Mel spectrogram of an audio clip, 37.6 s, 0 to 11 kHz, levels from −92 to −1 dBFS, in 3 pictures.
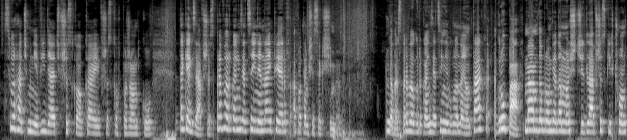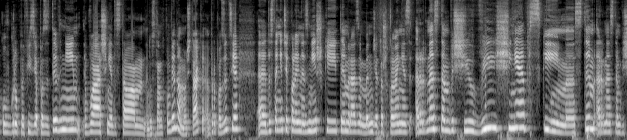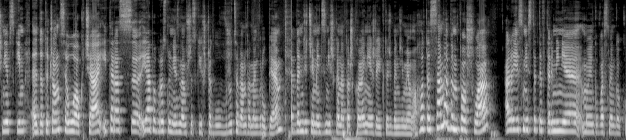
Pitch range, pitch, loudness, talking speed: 185-235 Hz, 205 Hz, -18 LUFS, 145 wpm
